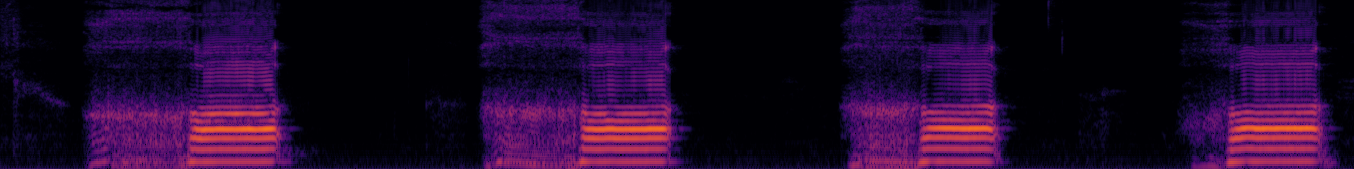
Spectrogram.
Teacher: خا کا جو مخرج ہے وہ ہے گلے کا سب سے اوپر والا حصہ · خا کا مخرج ہے حلق کا منہ کی طرف والا حصہ، یا پھر آپ آسان الفاظ میں اس طریقہ سے بھی یاد کر سکتے ہیں کہ گلے کا سب سے اوپر والا حصہ، یہاں سے پہلے تھوڑا سا محسوس کریں کہ آواز کہاں سے نکلے گی۔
